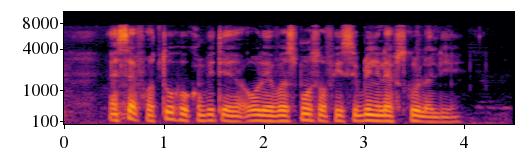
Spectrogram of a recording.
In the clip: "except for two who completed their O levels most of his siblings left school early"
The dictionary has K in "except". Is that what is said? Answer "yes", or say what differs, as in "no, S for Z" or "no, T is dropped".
no, K is dropped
